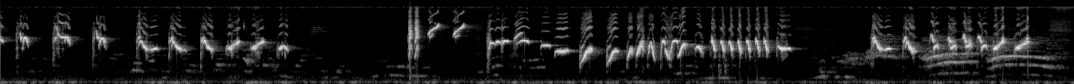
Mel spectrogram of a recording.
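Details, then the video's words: Greater green leafbird song used to make other leafbirds sing: a rapid series of repeated chirped notes, harsh bursts, a fast rattling trill and rolling whistled phrases, separated by brief silences, with a faint low hum. "cucak ijo gacor full isian mewah sangat ampuh pancing c ijo lain agar ikutan rajin bunyi"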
